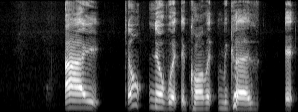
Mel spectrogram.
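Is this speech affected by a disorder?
Yes: cerebral palsy; several unnoticed strokes.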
